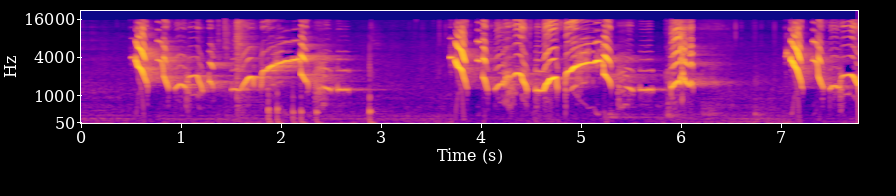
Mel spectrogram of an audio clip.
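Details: Cockatiels, a male and a female, sing during a bath, giving repeated runs of bright warbled whistles with upward sweeping and dipping notes, each phrase ending in a level tone, three phrases in under eight seconds.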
